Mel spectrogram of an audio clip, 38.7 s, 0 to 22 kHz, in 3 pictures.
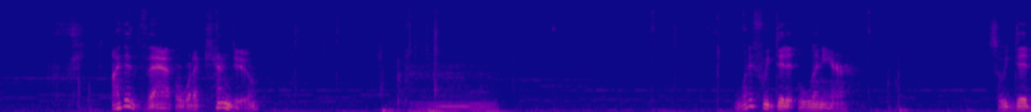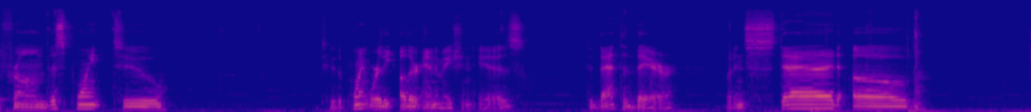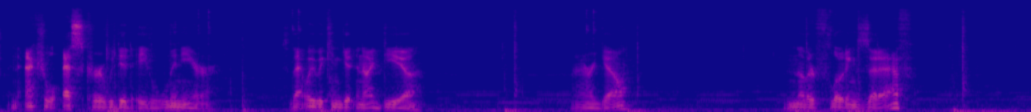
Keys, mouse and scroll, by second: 1.7-2.8 drag, 3.1-5.4 scroll down 7, 5.4 KP_0, 5.8-6.4 scroll down 2, 7.0-8.2 drag, 9.4-10.9 drag, 11.8-13.0 scroll down 2, 13.5 scroll down 1, 13.5-14.6 drag, 17.7-18.3 scroll down 3, 19.2-20.8 drag, 22.3 right click, 24.3 KP_0, 25.3-26.5 scroll up 5, 27.1 t, 29.5 click, 29.8 space, 32.1 space, 33.2 click, 33.6 space, 35.7 space, 36.1 click, 36.4 space, 37.7 space, 38.5-38.6 scroll up 1.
